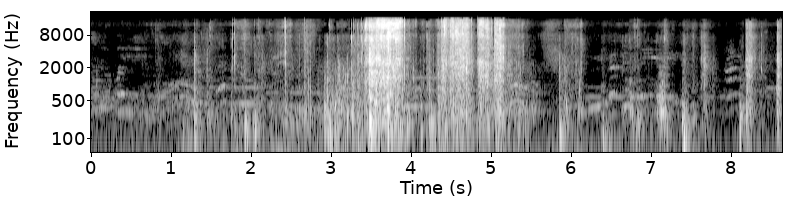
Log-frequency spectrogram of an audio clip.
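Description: Gift wrapping paper being torn off a large box by hand, with two loud rips about three and a half and four and a half seconds in and smaller rustles and tears around them.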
